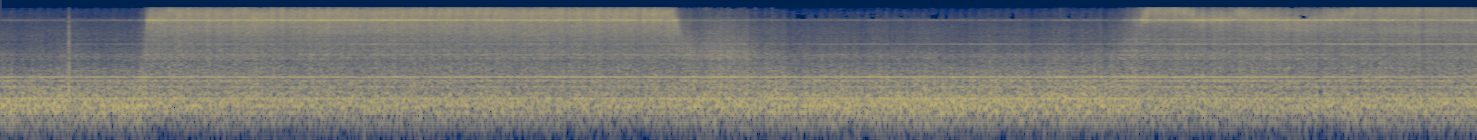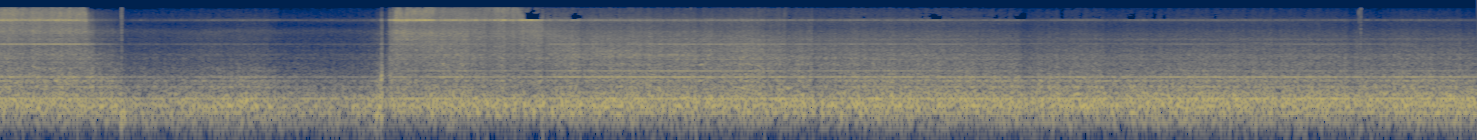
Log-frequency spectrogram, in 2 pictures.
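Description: Helicopter in flight heard from inside the cabin: a loud, steady drone of engine and rotor with steady humming tones. A higher hiss comes and goes several times over it.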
